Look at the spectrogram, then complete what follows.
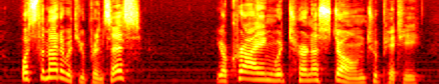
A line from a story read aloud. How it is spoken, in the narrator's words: someone called out to her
